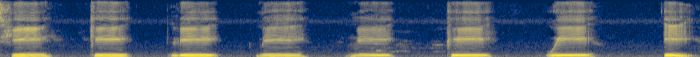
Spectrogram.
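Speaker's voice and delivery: "he, ki, li, mi, ni, pi, wi, e" with long "ee" vowels; syllable demonstration. Shown as a demonstration. Teacher showing the vowel I, drawn-out separate syllables. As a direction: hold each syllable of "ki, li, mi" level and separate. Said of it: "would be pronounced as".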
